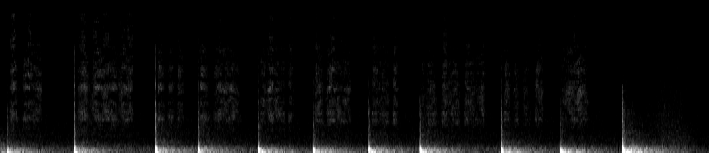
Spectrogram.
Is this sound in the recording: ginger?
no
